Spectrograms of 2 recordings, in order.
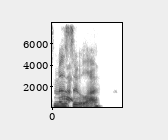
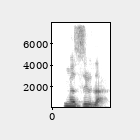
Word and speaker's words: Missoula: Is from Montana, where she raised two children in the beautiful and quirky Missoula Valley. I hope I said it correctly. – Yes, Missoula. – Missoula.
